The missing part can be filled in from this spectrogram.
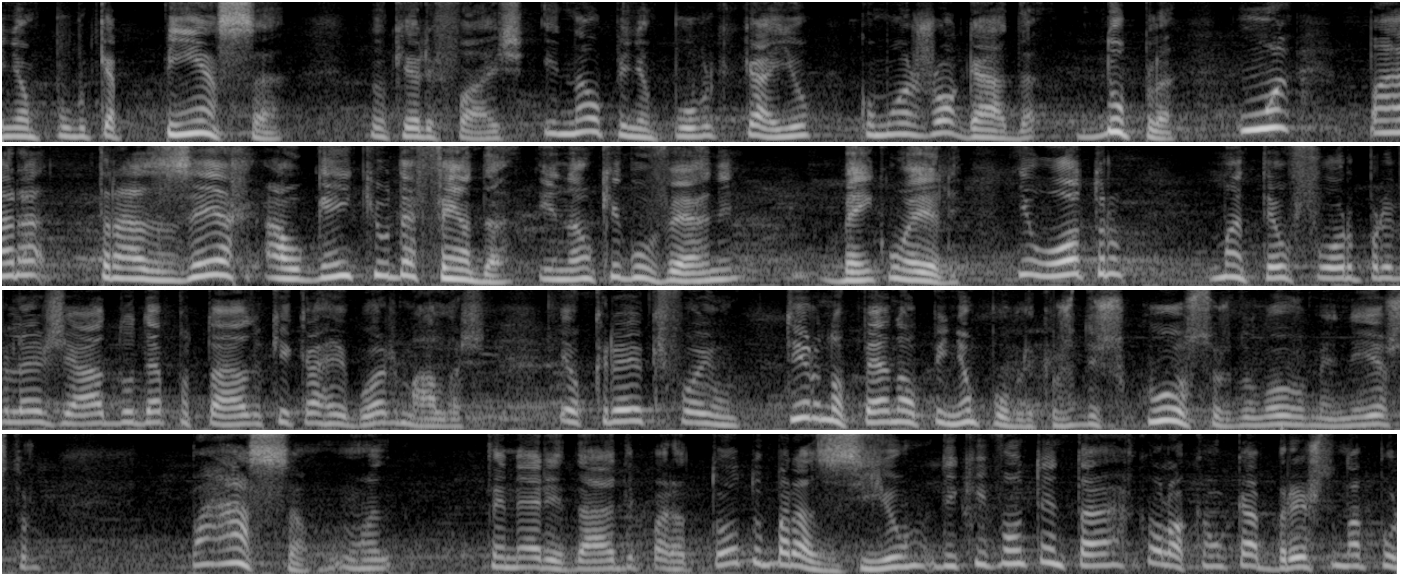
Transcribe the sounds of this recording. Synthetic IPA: opiniɐ̃w̃publikɐpẽsɐ | d̪ʊkɪelɪfajsɪnɐopiniɐ̃w̃publikɐ̥kaiw | kõmũmɐʒoɡad̪ɐ | d̪uplɐ | ũmɐ | paɾɐt̪ɾazeɾawɡẽj̃kɪʊd̪efẽnd̪ɐɪnɐ̃w̃kɪɡoveɾnɪ | bẽj̃kõelɪ | ɪʊowt̪ɾʊ | mɐ̃nt̪ewʊfoɾʊpɾivileʒiad̪ʊd̪ʊd̪eput̪ad̪ʊkɪkaɦeɡowɐzmalɐs | ewkɾejʊkɪ̥fojũt̪iɾʊnʊpɛnɐopiniɐ̃w̃publikɐʊzd̪iskuɾsʊzd̪ʊnovʊmĩniʃt̪ɾʊ | pasɐ̃ũmɐ | t̪emeɾid̪ad̪ɪpaɾɐt̪od̪ʊːbɾaziwd̪ɪkɪvɐ̃w̃t̪ẽnt̪aɾkolokaɾũkabɾeʃt̪ʊnɐpo

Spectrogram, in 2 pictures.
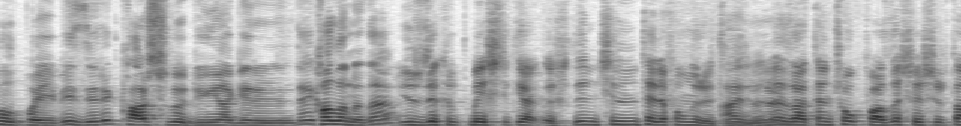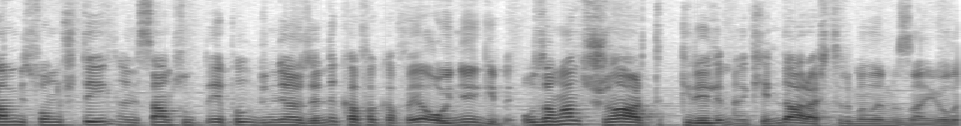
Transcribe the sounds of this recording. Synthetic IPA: pɯlˠpʰajɯbizlʲeɾikʰaɾʃɯlˠɯjod̪ynjaːɟe̞nelʲind̪ɛkʰalˠanɯd̪ajyzd̪ɛkʰɯɾk̚bɛʃlʲicjaklˠaʃɯ̥klˠɯːnit͡ʃʰinʲːinint̪ʰe̞lʲefo̞nyɾet̪ʰid͡ʒileɾinɛzaːt̪ʰænt͡ʃʰo̞kfazlˠaʃaʃɯɾt̪ʰanbiso̞nut͡ʃd̪e̞jilʲhanisamsuŋk̚t̪epʰɯlˠd̪ynjaːyze̞ɾind̪ɛkʰafakʰafajao̞jnujoɟibɪ̰o̞zamanʃunaaɾt̪ʰɯk̚ɟiɾe̞lʲimhanicʰɛnd̪iaɾaʃt̪ʰɯɾmalˠaɾɯmɯzd̪anjo̞lˠ

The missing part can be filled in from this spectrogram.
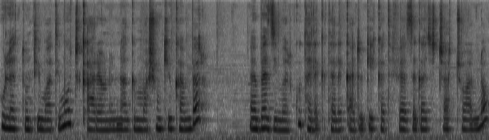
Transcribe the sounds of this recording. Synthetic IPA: hulət̪ːunt̪ʰimat̪ʰimo̞t͡ʃːkʼaɾjawnɨnːaɡɨmːaʃunkʰiwukʰəmbəɾ | bəzːiməlkʰut̪ʰələkʼt̪ʰələkʼad̪ɨɾɨɡekʰət̪ʰɨ̥fiazːəɡad͡ʒɛt͡ʃːat͡ʃːɛwalːəh

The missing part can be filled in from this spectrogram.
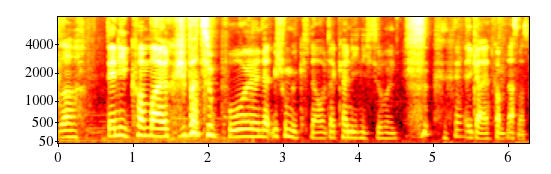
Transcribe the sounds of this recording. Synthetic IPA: zod̥ɛnikʰɔmːaːlʁyːbɐt͡supʰoːlndeːhat̚miɐʃoːnɡəkʰl̥aʊt̚d̥aːkʰanɪçnɪçtz̥uhoːln | ʔeɡaːlkʰɔmlasn̩vɐs

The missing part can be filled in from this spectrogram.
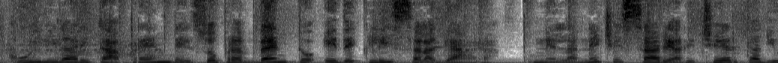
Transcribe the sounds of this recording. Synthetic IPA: kujlilaɾit̪apːɾɛnd̪eilsopɾavːɛnt̪oʔed̪eklisːalaɡaːɾa | nelːanet͡ʃesːaːɾjaɾit͡ʃerkad̪i

